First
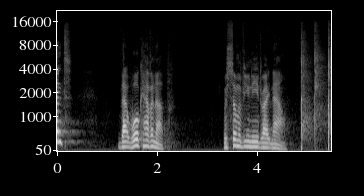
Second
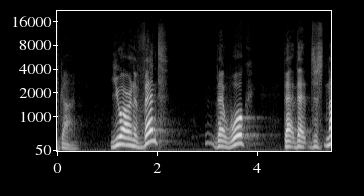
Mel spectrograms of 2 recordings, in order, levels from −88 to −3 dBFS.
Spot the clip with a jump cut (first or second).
second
